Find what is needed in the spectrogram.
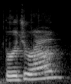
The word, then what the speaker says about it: Bergeron: This is Harrison Berger Bergeron Bergeron.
